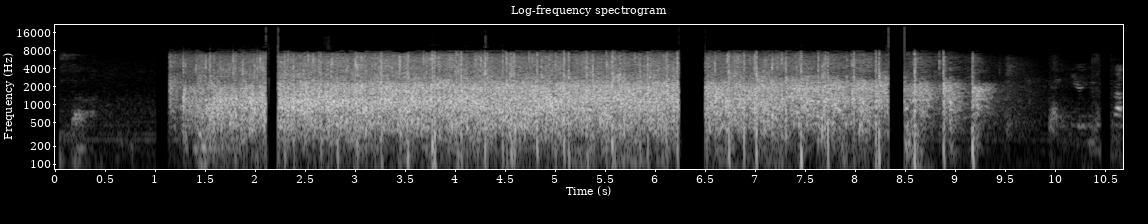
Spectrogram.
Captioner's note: applause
